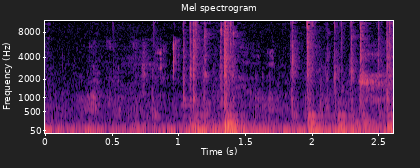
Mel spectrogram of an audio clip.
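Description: Quick clicks of typing on a computer keyboard come in short irregular bursts of keystrokes, with no voices.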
